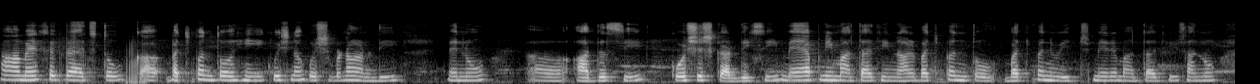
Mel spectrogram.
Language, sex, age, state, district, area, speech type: Punjabi, female, 45-60, Punjab, Fatehgarh Sahib, rural, spontaneous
